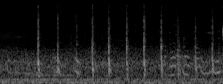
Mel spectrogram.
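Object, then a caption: Metal tin. A metal tin is tapped in a steady rhythm to call chickens back, so they associate the sound with sweetcorn. Ten sharp, bright metallic taps ring out briefly over a low background rumble.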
